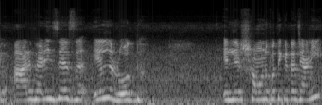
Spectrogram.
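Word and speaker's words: ρ: তো rho into L/a, যেখানে রো হলো সমানুপাতিক ধ্রুবক, উচ্চারণটা কি? রো।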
